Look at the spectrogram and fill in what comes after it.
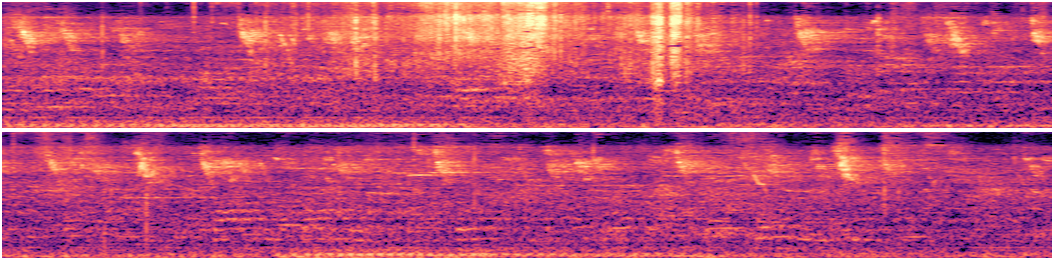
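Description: Small birds chirping repeatedly over a steady low rumble of outdoor background noise, with two brief scratchy noises about two and a half and three seconds in.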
